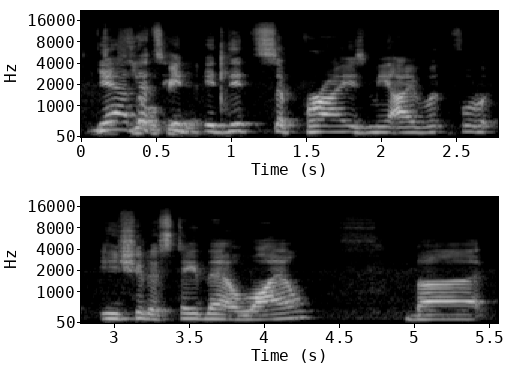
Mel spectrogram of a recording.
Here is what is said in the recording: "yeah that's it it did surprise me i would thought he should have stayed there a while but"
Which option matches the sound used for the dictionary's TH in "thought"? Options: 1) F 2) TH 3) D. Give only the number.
1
